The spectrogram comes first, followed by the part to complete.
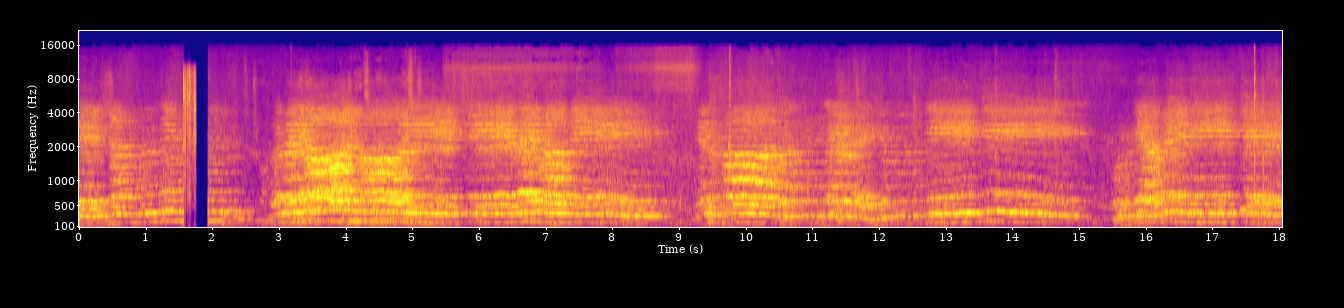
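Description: A choir singing a liturgical hymn of the Holy Qurbono in long phrases with short breaks between them. The sound drops out briefly just under two seconds in.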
